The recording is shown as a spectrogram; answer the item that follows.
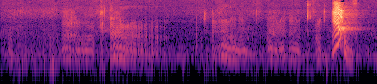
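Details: Pissed-off Chihuahua puppy, still learning to bark, grumbles in low rolling growls for about three seconds, then lets out one sharp, high-pitched bark near the end. Indoors, quiet background.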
